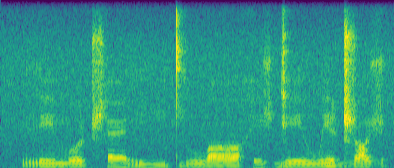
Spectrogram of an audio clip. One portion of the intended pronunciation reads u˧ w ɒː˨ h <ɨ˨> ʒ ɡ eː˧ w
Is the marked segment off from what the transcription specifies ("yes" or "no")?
yes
